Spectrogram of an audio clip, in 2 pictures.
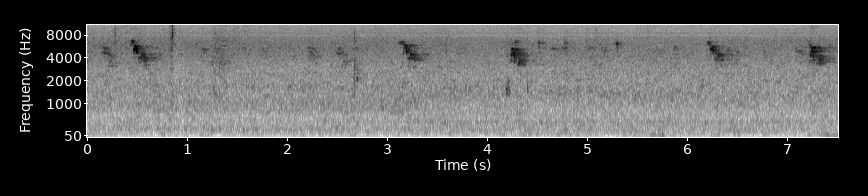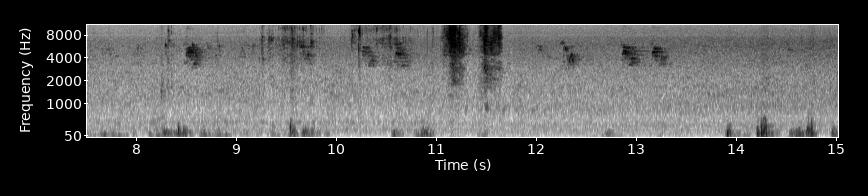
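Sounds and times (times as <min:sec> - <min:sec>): small bird chirps: 0:07.1 - 0:13.4
brief rustles: 0:09.3 - 0:11.7.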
